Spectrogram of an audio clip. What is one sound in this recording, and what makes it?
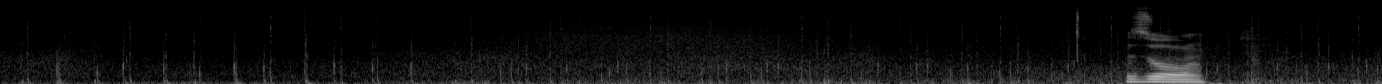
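A horse's hooves thud rhythmically on a dirt path.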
